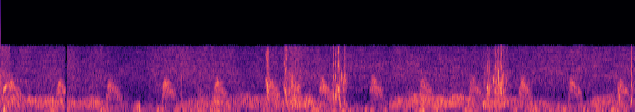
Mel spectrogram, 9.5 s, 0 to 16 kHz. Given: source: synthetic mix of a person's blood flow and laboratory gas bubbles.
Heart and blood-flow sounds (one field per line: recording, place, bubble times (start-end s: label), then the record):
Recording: Doppler ultrasound of blood flow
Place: subclavian vein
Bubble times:
0.00-0.14 s: bubbles
3.96-4.17 s: bubbles
4.24-4.54 s: bubbles
4.83-5.23 s: bubbles
5.59-5.71 s: bubbles
7.21-7.63 s: bubbles
9.25-9.32 s: bubbles
9.42-9.53 s: bubbles
From the record:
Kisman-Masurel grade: 222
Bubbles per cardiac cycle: several, 3 to 8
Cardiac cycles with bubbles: 10 to 50%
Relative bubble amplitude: moderate (0.250 to 0.450)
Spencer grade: 2 (many but less than half of the cardiac periods contain bubble signals, singularly or in groups)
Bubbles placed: anywhere in the cardiac cycle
